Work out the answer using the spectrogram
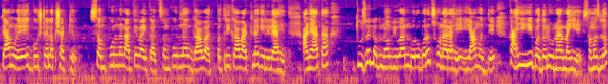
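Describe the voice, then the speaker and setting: Strict angry dad, read out by a woman, high voice, scolding. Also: fairly even intonation, normal speed, slight background noise, close to an everyday voice. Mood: stern. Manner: commanding, scolding. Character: stern middle-aged father, strict about family honour.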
